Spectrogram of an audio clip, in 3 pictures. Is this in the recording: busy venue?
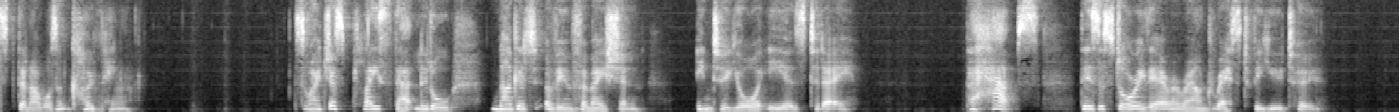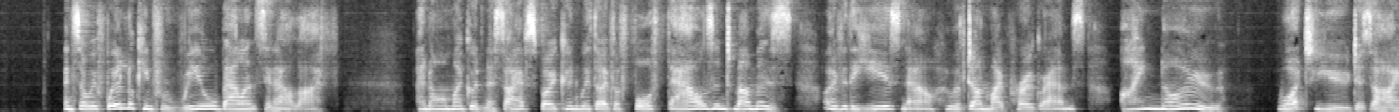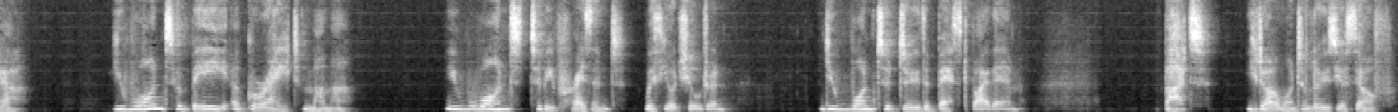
no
